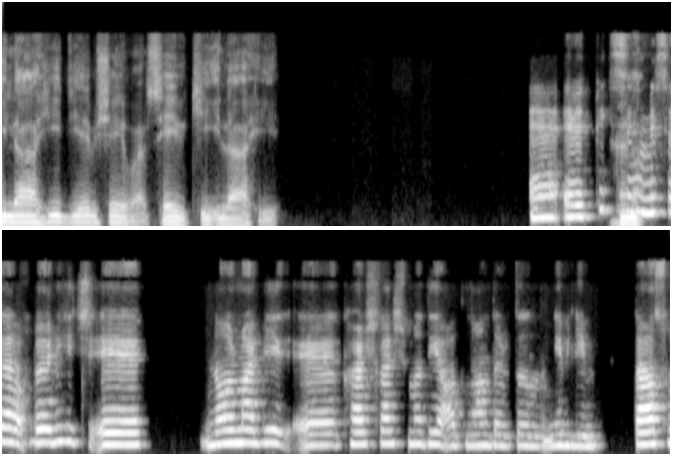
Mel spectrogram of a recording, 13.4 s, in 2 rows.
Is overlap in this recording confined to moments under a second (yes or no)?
yes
